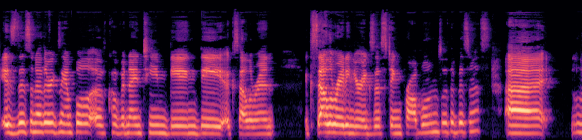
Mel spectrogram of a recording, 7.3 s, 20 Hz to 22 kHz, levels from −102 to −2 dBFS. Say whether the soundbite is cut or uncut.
cut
